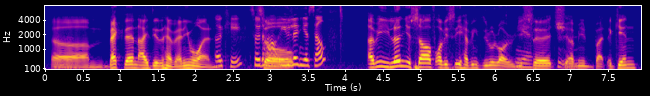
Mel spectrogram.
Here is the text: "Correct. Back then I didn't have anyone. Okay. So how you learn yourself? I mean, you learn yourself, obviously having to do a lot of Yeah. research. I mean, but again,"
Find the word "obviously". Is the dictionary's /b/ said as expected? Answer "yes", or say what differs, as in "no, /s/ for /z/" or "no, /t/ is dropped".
yes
